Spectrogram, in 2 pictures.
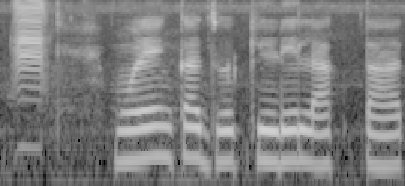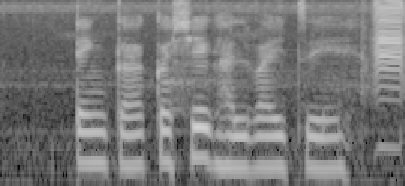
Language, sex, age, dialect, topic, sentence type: Marathi, female, 31-35, Southern Konkan, agriculture, question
